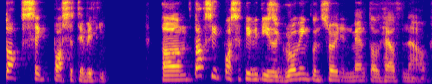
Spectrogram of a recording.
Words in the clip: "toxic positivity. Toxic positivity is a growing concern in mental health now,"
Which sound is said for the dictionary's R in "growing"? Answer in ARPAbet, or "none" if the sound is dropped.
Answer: R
